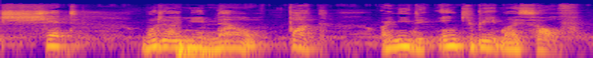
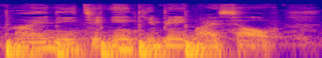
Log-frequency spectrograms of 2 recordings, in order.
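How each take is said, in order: First: Panicked Super Egg. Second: The same line again, slower and calmer; slowed, settled restatement; slow deliberate repeat. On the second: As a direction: draw it out after the outburst. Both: Retold or imitated. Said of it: "Super Egg's like".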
